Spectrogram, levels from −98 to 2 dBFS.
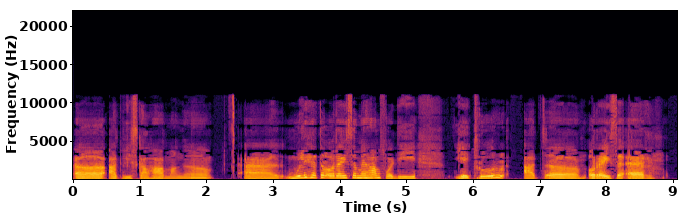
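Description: From the start, the speech carries heavy codec damage, likely HE-AAC compression. The treble is rebuilt from lower bands, so sibilants turn gritty. Nothing sounds above 11.1 kHz, which fits a very low bitrate near 12 kbps.

From 1.35 to 1.77 s and from 6.78 to 7.14 s, the level drops abruptly by about 6 dB, then returns. This is likely one channel dropping out before the mono sum.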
